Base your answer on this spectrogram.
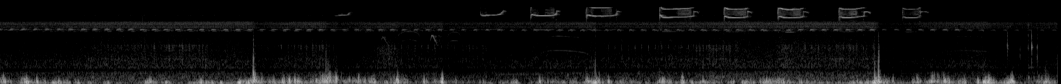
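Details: Marsh rat (Holochilus) pup vocalizing and calling to its mother, a behaviour noted as previously unrecorded; a run of about eight very high, short hooked squeaks in quick succession over heavy low rustling and handling noise and a steady high hum.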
